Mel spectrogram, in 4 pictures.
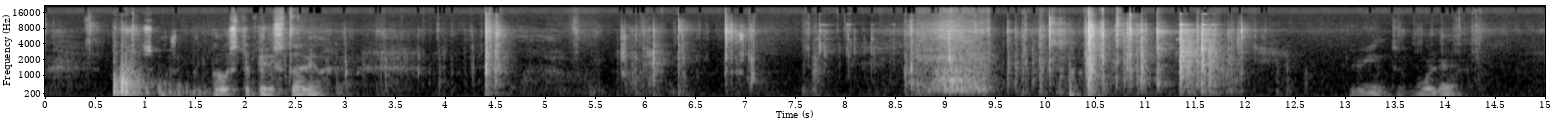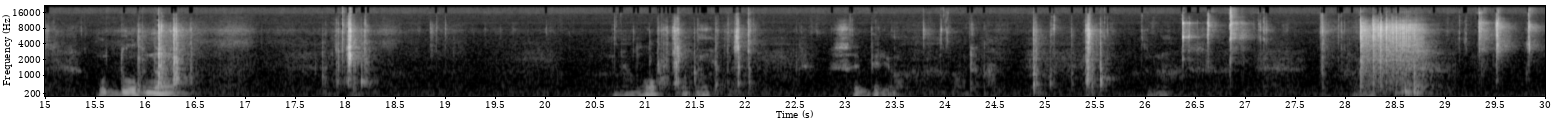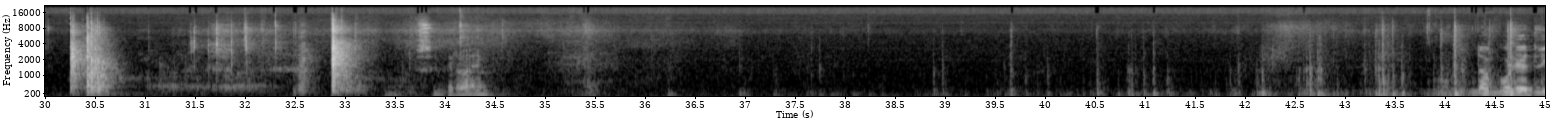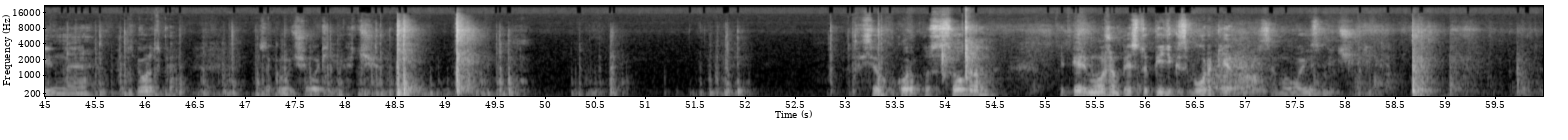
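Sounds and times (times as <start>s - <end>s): rustling scrape: 8.6s - 9.6s, 56.4s - 59.5s.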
